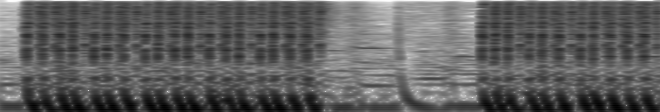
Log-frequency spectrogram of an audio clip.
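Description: Cover fire in the video game PUBG Mobile rattles as loud, sustained automatic bursts, close and dense, briefly dropping off with a single clear shot before the rapid fire starts again.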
